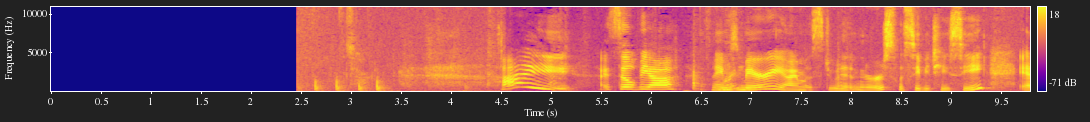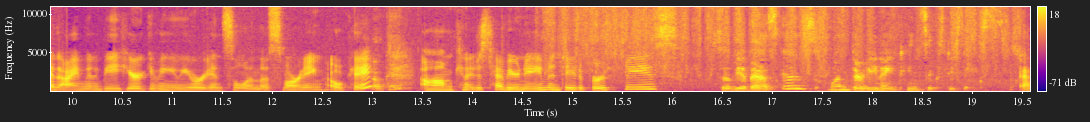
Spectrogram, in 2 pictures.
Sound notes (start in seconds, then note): 2.5 door knocking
